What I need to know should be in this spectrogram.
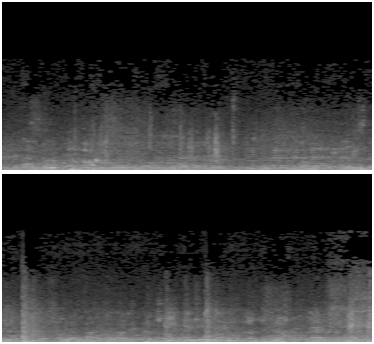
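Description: A crowd of men and women chatters throughout a large echoing hall.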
